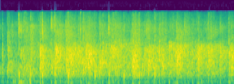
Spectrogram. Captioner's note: applause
